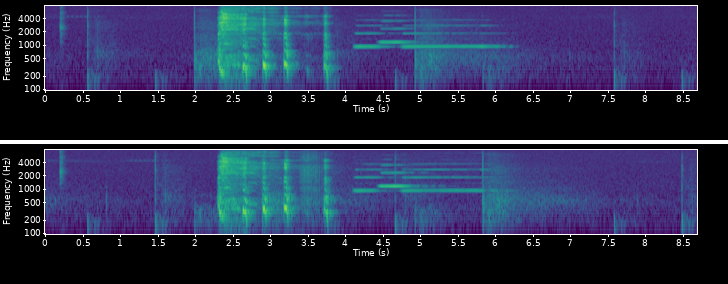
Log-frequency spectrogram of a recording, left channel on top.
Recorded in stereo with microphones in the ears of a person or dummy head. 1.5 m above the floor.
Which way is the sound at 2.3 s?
10° left (ahead or behind).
